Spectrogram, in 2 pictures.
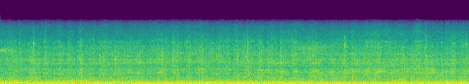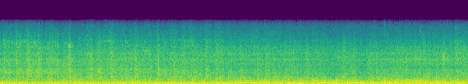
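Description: Freight train in motion heard from aboard a railcar: a steady rumble of steel wheels on the rails with a running clickety-clack.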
